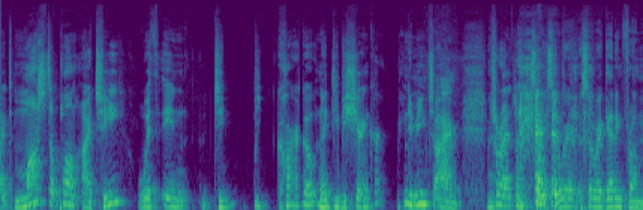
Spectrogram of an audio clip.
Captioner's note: laughs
